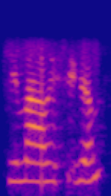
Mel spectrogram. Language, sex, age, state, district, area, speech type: Sanskrit, female, 18-30, Kerala, Thrissur, urban, conversation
